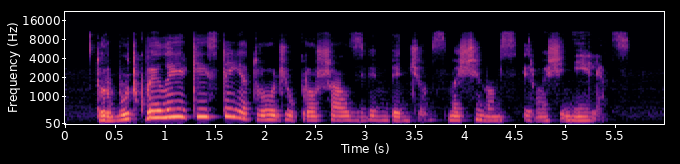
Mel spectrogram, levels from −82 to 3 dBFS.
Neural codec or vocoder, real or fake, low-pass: vocoder, 44.1 kHz, 128 mel bands, Pupu-Vocoder; fake; 10.8 kHz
